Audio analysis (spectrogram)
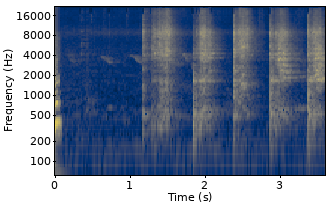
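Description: Fried bitter gourd poriyal is scraped from a pan into another vessel with a metal spoon: five rhythmic scraping, clinking strokes, close and clear, after a brief quiet start.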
